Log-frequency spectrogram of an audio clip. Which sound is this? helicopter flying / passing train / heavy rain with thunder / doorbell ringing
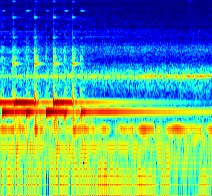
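doorbell ringing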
